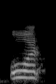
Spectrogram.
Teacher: कंठ और होठों के सहयोग से जो निकल रही है वह कंठोष्ठ है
